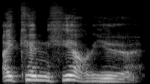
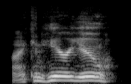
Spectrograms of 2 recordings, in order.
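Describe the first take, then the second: First: Slower, louder anxious guard's call. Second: Anxious. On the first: Guard nervously calling to an unseen stranger, anxious. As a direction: call out nervously, slow and high. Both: Acted. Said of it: "the guard said anxiously".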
